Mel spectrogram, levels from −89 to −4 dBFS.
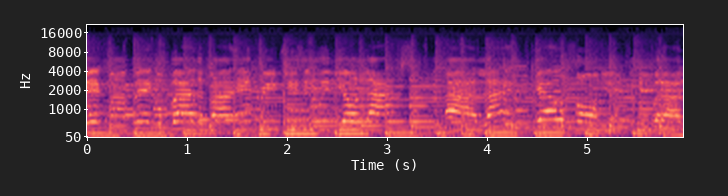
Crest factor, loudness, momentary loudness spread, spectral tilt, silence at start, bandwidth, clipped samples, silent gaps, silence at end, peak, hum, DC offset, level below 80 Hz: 16 dB; -25 LUFS; 5 LU; -4.5 dB/octave; 0 s; 19.5 kHz; under 0.1%; none; 0 s; -8 dBFS; none; under 0.1%; -48 dBFS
